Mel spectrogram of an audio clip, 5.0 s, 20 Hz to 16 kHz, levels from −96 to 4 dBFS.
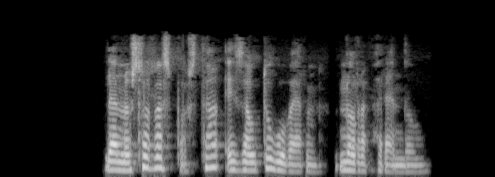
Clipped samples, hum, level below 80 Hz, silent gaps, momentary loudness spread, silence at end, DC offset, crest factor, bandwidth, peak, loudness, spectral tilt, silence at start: under 0.1%; none; -62 dBFS; 3.30-3.34 s; 12 LU; 0.7 s; under 0.1%; 20 dB; 8 kHz; -2 dBFS; -19 LUFS; -4.5 dB/octave; 1.05 s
